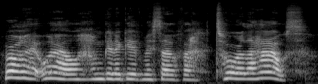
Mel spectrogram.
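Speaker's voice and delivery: breezy Cockney announcement; broad Cockney accent, cocky. Acted. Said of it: "in a broad Cockney accent".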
